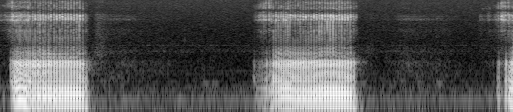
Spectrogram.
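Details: French Bulldog napping and snoring loudly: two rough, rumbling snores of about a second each, roughly three seconds apart, with near silence between and a third snore just starting.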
